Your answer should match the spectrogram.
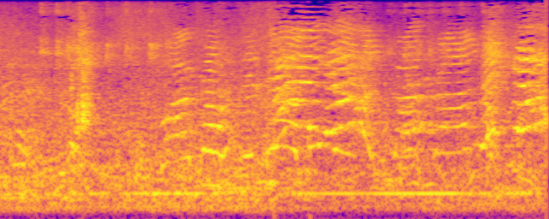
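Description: Several high-pitched voices chattering and squealing in quick rising and falling calls, thickest about two seconds in, over a steady low hum.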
